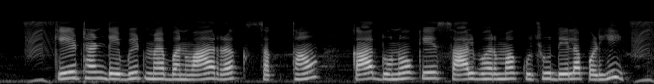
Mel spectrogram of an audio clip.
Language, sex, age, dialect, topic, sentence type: Chhattisgarhi, female, 25-30, Western/Budati/Khatahi, banking, question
